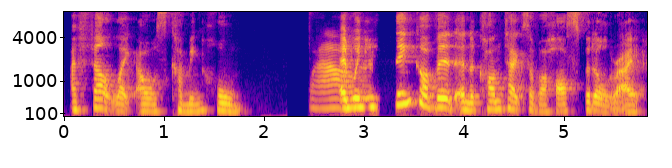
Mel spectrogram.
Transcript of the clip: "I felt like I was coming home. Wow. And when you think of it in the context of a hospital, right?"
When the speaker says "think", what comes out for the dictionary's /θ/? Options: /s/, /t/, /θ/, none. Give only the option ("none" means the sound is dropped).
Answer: /θ/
